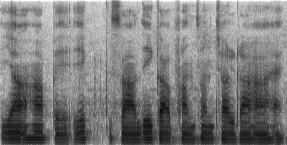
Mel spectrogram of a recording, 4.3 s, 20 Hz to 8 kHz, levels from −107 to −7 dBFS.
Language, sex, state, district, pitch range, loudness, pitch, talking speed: Hindi, male, Jharkhand, Garhwa, 90-100 Hz, -20 LUFS, 95 Hz, 125 wpm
